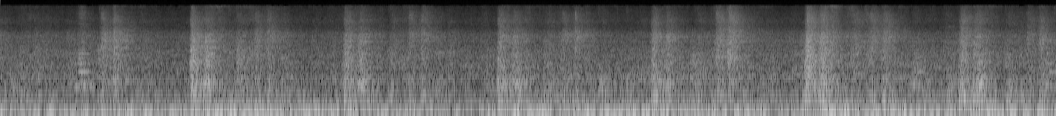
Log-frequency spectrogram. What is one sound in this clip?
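A diesel train engine rumbles steadily.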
